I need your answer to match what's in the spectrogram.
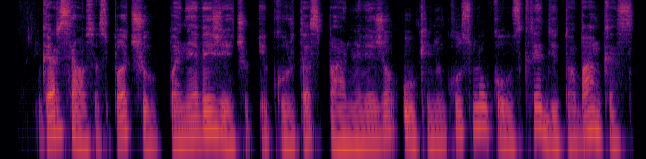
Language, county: Lithuanian, Klaipėda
